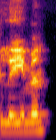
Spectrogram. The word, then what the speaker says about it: Lehman: Spoke to a Jason actor, Ari Lehman, rhymes with demon, as he says.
